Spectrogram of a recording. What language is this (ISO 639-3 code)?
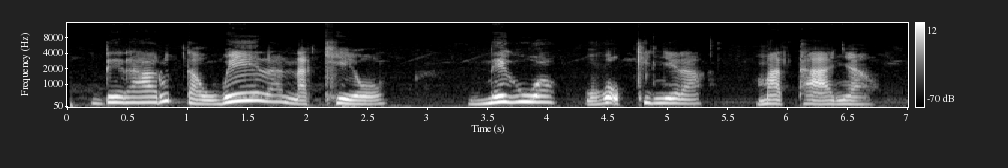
kik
